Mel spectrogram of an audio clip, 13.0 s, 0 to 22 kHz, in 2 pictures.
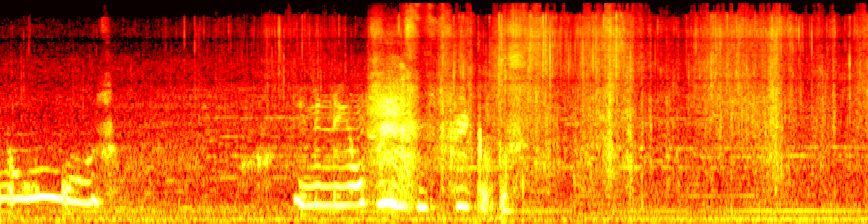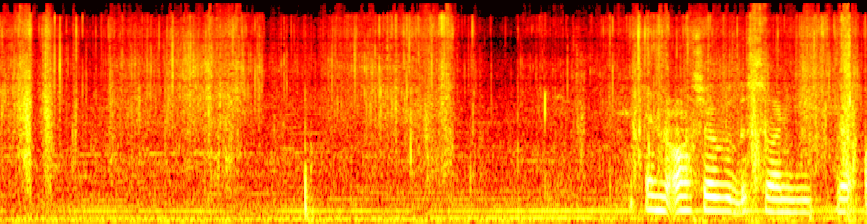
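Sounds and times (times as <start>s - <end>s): steady low hum: 0.0s - 13.0s
foam slime crackling and squishing: 1.3s - 13.0s.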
